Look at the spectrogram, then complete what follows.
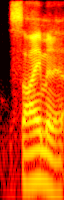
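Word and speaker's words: Simen: and how many coaches are there is uh Simon I was saying his name right because I know it's spelled s-i-m-e-n so is he your coach he's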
